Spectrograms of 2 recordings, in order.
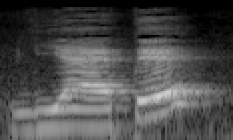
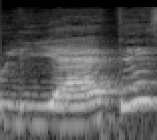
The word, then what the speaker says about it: liete: You will hear this word liete is very often also pronounced liete, liete, because a lot of singers that are from the north of Italy, they pronounce it with the E with an E like this. So the correct pronunciation should be liete, but I'm one of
